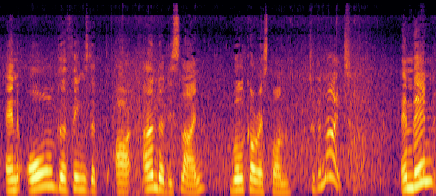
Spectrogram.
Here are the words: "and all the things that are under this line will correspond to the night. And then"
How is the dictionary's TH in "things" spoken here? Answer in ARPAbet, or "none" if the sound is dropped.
TH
